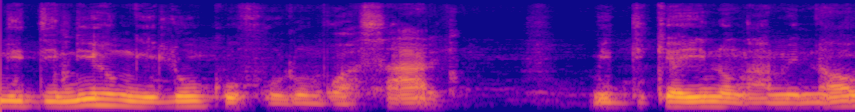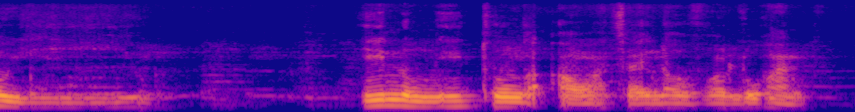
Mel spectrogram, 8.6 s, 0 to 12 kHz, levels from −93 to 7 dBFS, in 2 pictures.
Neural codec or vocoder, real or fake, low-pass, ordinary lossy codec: vocoder, 44.1 kHz, 128 mel bands, Pupu-Vocoder; fake; 10.8 kHz; none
